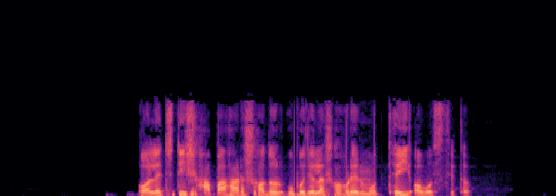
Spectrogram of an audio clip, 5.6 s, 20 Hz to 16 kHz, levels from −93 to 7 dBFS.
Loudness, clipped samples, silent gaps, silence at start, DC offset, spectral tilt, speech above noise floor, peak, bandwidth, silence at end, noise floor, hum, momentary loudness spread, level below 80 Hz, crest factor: -16 LUFS; under 0.1%; none; 1.4 s; under 0.1%; -5.5 dB/octave; over 74 dB; -2 dBFS; 8.2 kHz; 0.85 s; under -90 dBFS; none; 8 LU; -54 dBFS; 16 dB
